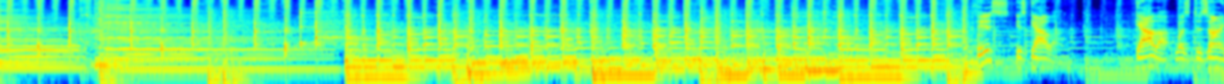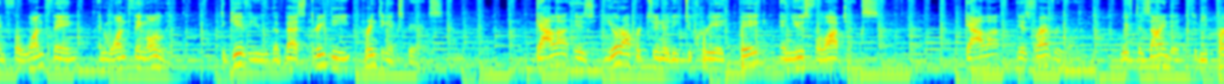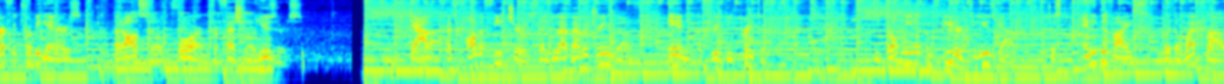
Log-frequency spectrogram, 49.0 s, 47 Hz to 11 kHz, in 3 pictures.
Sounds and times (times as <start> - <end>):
Music: 0.0 - 36.4, 37.5 - 48.9
Speech: 13.0 - 14.2, 15.1 - 22.2, 23.5 - 28.1, 29.2 - 36.7, 38.1 - 43.0, 44.3 - 48.9.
